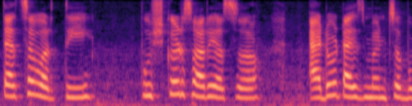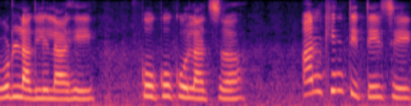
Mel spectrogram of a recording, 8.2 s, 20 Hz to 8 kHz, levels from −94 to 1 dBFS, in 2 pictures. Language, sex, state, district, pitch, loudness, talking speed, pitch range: Marathi, female, Maharashtra, Gondia, 285 Hz, -20 LUFS, 100 wpm, 260-310 Hz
